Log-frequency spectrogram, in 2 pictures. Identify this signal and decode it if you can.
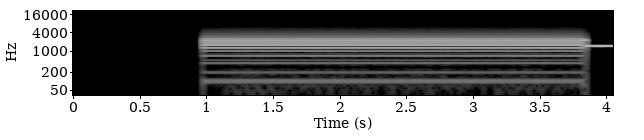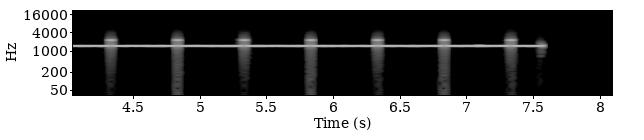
Weather fax (radiofax), 120 lines a minute, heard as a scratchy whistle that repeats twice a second.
